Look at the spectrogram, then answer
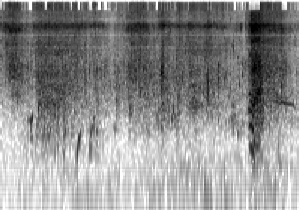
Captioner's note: water splashing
